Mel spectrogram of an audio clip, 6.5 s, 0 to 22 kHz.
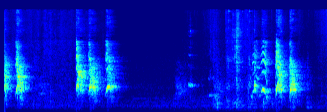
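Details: Male red Toy Poodle born 12 January 2019, barking in short bursts of two to three sharp yaps separated by pauses, with some quieter whining sounds in between.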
